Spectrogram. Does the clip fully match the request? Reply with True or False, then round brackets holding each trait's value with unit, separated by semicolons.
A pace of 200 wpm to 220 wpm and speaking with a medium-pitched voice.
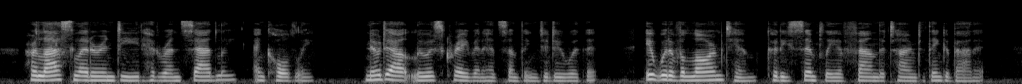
True (205 wpm; 180 Hz)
